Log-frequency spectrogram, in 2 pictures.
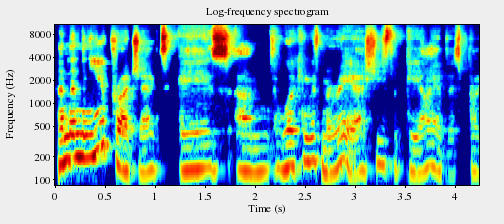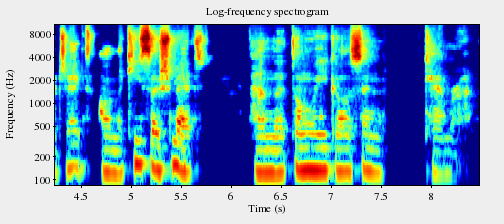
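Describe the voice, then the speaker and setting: A man presents research over a video call in an easygoing, conversational way. He poses rhetorical questions and corrects himself mid-sentence. His voice sits at an ordinary middle pitch. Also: moderate pace, darkish tone. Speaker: conference speaker.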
